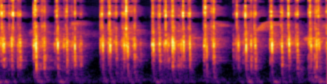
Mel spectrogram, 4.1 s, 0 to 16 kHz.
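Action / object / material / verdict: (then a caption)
tap / plastic mechanical keyboard / plastic / none. Fingertips of both hands type on a retro-style cream plastic mechanical keyboard with black and purple keycaps. Rapid bursts of bright, crisp clicks come in quick runs, centered around 2 kHz with high overtones. Brief pauses separate the runs.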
